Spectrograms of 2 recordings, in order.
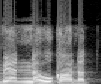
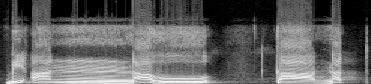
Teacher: ہا کو لانگ کرنا ہے، ایک الف کی مقدار لمبا کرنا ہے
